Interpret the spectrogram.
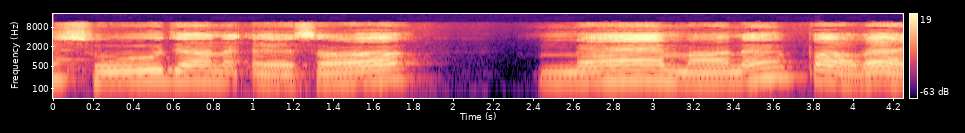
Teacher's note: ਮੈਂ ਬੋਲਣਾ ਹੈ ਕਿਉਂਕਿ ਇਹ ਹੈ ਹੀ ਮਮਾ ਨਾਸਕੀ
